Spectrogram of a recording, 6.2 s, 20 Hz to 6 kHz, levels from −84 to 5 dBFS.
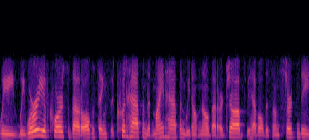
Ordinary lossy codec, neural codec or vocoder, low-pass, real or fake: AAC, 48 kbps; none; 5.4 kHz; real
